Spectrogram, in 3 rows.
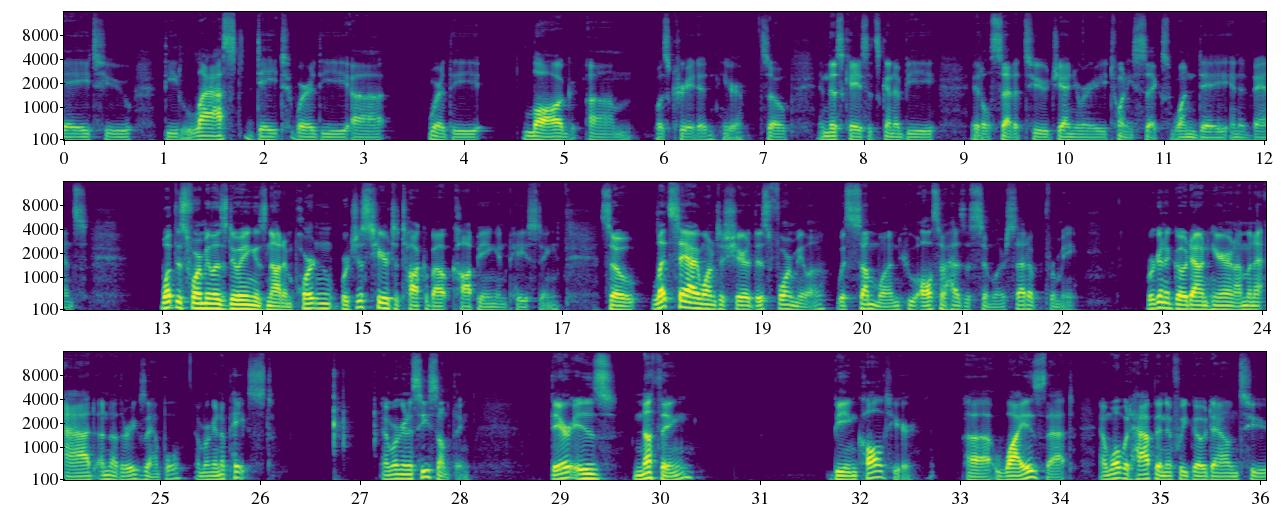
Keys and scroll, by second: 26.7 super+v, 28.2 super+v.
